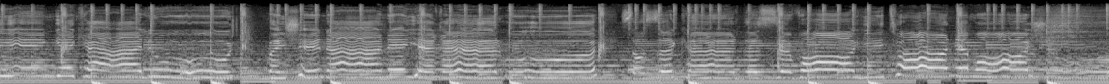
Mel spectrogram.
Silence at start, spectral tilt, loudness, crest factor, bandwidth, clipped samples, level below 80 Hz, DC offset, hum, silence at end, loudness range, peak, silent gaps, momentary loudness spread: 0 s; -3.5 dB/octave; -10 LUFS; 10 dB; 19 kHz; under 0.1%; -20 dBFS; under 0.1%; none; 0 s; 1 LU; 0 dBFS; none; 4 LU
